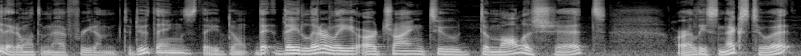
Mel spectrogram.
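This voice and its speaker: A man's voice: medium pitch, creaky. A man co-hosting a podcast, who argues his opinions in a casual, emphatic and insistent way. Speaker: podcast co-host.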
